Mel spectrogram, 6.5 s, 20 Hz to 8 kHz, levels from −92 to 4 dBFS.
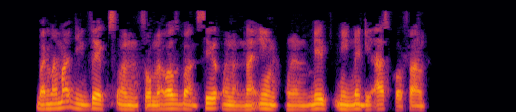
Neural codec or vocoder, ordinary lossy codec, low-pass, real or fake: codec, 16 kHz, 1 kbps, FreqCodec, larger model; MP3, 24 kbps; 7.2 kHz; fake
